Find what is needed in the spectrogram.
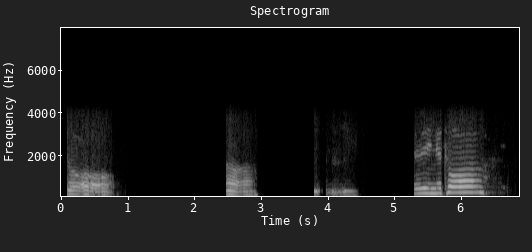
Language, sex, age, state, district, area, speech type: Bodo, female, 45-60, Assam, Baksa, rural, conversation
